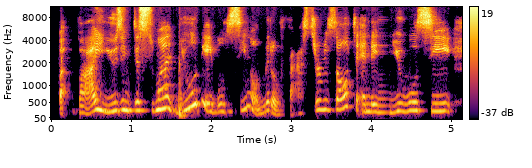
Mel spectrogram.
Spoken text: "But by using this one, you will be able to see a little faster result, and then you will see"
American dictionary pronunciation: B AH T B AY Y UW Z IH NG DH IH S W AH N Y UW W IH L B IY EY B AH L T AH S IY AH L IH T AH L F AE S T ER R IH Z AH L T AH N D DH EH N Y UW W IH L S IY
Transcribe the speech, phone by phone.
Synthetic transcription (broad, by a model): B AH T B AY Y UW Z IH NG DH IH S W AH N Y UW W IH L B IY EY B L T AH S IY AH L IH T L F AE S T ER R IH Z AH L T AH N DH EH N Y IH W IH L S IY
